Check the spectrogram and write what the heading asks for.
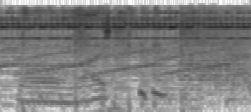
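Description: A loud electronic alarm sound effect plays on its own, with steady buzzing tones and a few sliding, wavering pitches over about two and a half seconds.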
